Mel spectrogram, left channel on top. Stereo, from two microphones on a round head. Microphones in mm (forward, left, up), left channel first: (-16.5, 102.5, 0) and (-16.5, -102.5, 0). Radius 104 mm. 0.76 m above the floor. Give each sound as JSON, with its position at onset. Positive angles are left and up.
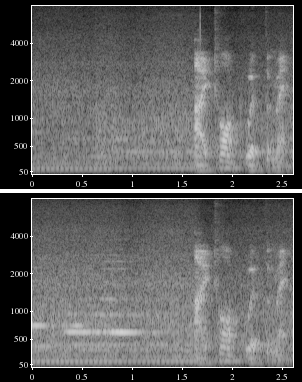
{"t": 1.6, "sound": "a man speaking", "side_deg": 10, "distance_m": 1.7}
